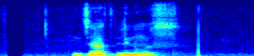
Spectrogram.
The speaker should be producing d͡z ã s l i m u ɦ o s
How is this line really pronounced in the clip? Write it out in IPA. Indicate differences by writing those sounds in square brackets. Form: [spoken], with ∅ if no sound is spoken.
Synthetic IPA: d͡z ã [t͡s] l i [n] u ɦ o s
